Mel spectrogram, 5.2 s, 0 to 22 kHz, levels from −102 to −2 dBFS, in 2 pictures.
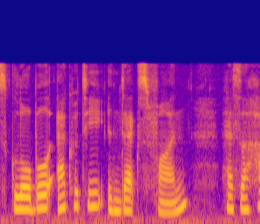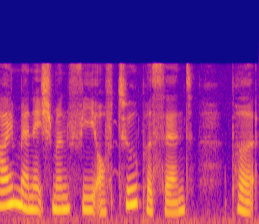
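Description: A speech recording with nothing technically wrong with it.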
